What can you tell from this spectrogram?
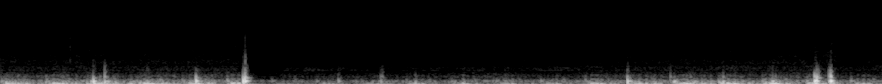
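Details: Own heart and stomach sounds recorded: low, muffled thumps of an adult heartbeat under a steady low rumble, with irregular louder knocks from body noise; heart sounds.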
